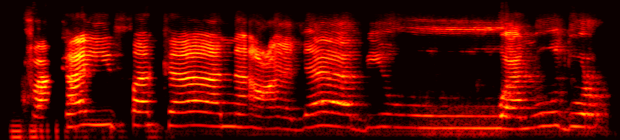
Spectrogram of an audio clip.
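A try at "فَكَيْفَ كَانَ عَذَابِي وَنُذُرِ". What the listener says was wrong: Oh, betul, enggak ditasdid. Bi atau bi ya. Bukan tasdid waw. Azabi wa nuzur. Bi saja. Biwa.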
